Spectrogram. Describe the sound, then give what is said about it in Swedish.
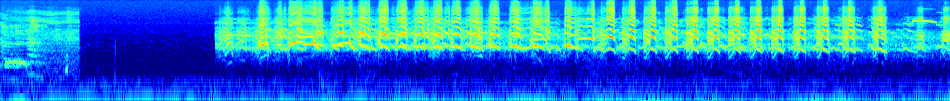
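A common gull calls loudly, a long run of rapid, harsh yelping cries that build into a steady rhythmic chatter after a brief quiet start, with no talking. “Fiskmås. Jajamän, det där är en mås.”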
